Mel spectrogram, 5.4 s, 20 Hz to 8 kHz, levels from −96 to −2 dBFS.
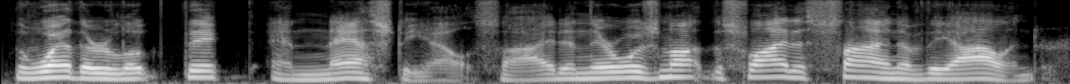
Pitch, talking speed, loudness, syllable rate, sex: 155 Hz, 190 wpm, -21 LUFS, 5.3 syllables/s, male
